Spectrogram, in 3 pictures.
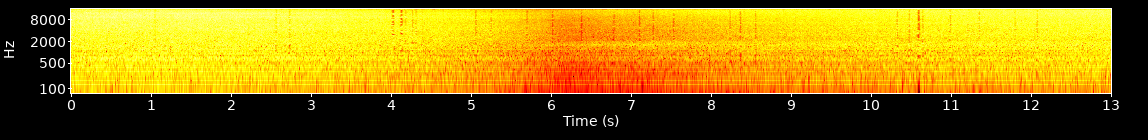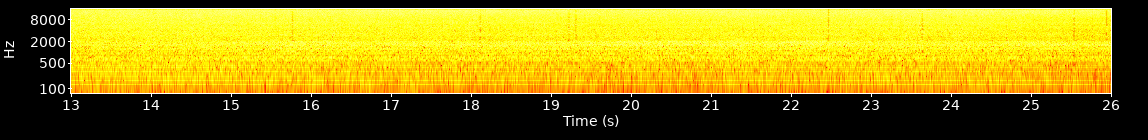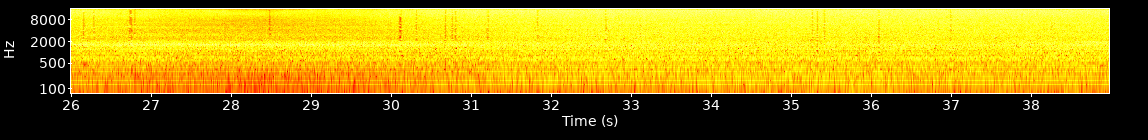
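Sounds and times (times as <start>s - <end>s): jet turbine running: 0.0s - 38.9s
rush of air: 0.0s - 38.9s.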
